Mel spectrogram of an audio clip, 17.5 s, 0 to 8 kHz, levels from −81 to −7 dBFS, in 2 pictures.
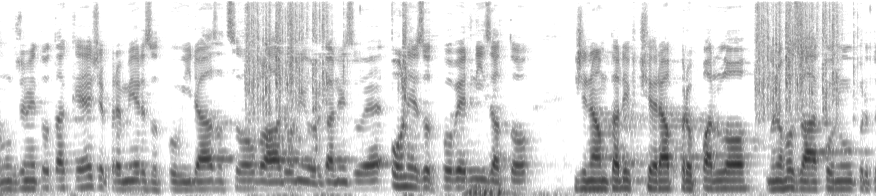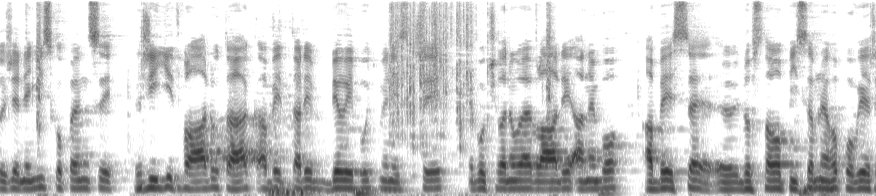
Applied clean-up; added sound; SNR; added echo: classical method log-MMSE.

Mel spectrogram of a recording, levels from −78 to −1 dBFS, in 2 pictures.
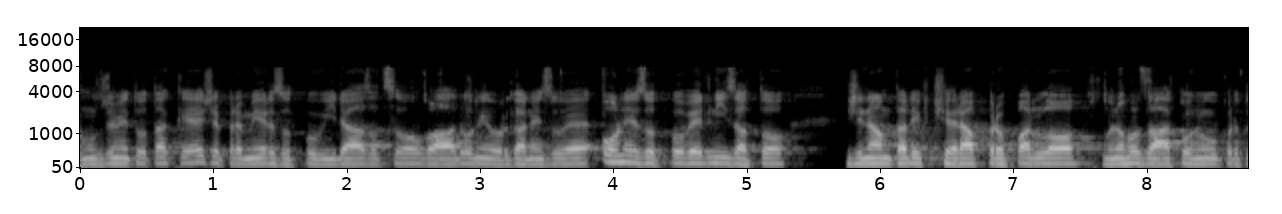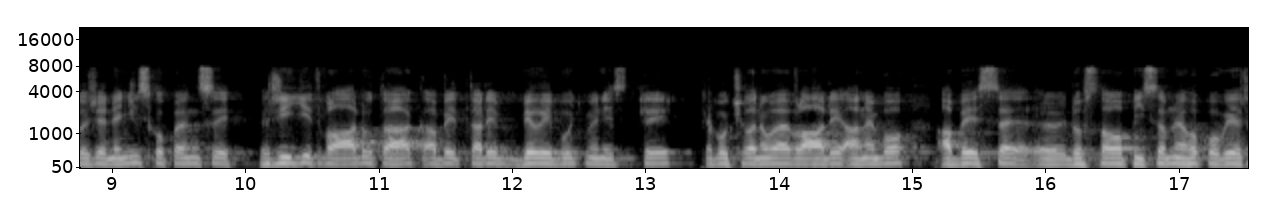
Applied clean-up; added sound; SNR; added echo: neural mask model Resemble Enhance denoiser.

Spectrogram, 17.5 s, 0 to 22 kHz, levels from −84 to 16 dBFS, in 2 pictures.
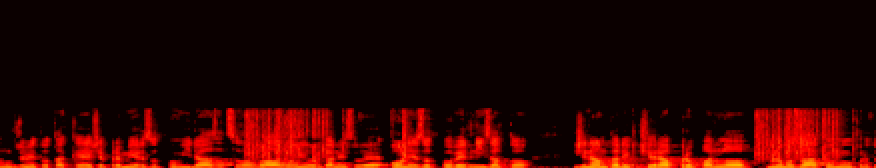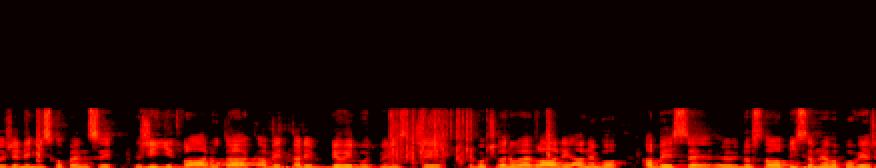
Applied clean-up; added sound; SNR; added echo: classical method Wiener filter.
